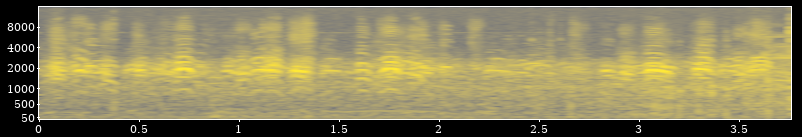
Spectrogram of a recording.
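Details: Flock of geese, Pink-footed and Brant, by the Borreby bogs in low, watery country. Steady chorus of overlapping nasal honks with no pauses, loud and close throughout.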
